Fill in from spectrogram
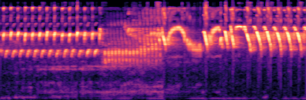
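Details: Canary in a long tutor song used to teach and prompt other canaries: steady rapid pulsed trill, a buzzy roll, then a swooping whistle and fast repeated sliding notes.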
